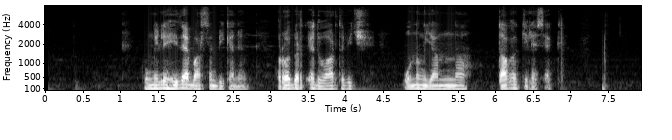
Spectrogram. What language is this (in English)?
Bashkir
